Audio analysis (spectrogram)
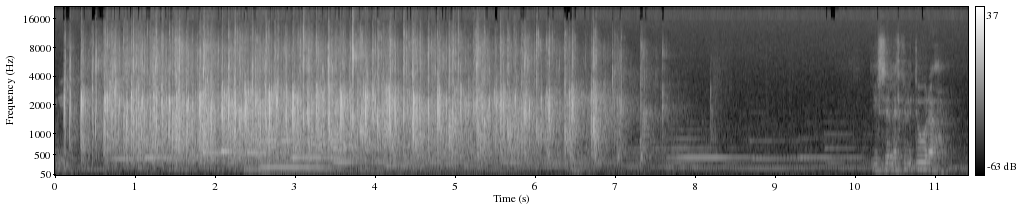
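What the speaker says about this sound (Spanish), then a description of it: "Denle un aplauso a Jesucristo." Congregation applause at a Spanish-language church service, a dense, loud wash of clapping for several seconds mixed with music and voices, tapering off toward the end before a voice resumes.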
